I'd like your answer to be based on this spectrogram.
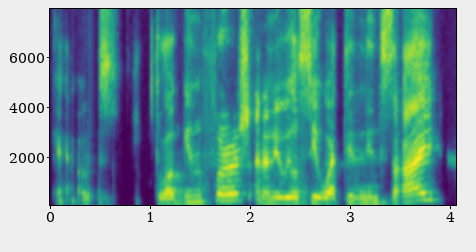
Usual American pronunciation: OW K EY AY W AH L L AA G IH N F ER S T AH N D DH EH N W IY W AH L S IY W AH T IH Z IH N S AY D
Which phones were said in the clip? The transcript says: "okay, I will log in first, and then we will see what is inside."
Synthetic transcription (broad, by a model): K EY AY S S L AA G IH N F ER S T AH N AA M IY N W IY L S IY W AH T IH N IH N S AY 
